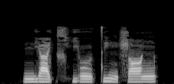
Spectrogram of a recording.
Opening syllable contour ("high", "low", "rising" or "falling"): falling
